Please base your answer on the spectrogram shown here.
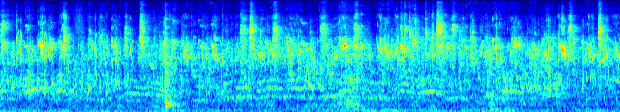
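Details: Many budgerigars chatter at once, a rolling mix of scratchy chirps, squeaks and harsh squawks without pause.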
